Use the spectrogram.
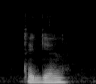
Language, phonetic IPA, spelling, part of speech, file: Polish, [ˈtɨɟɛl], tygiel, noun, LL-Q809 (pol)-tygiel.wav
